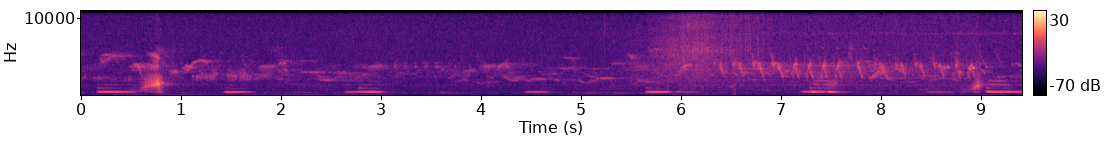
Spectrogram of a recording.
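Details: European fire-bellied toads in a chorus by a forest pond: soft, low, tonal 'oop' notes, each short and level, about seven in ten seconds. Higher bird chirps and a pulsed trill from other frogs, probably pool frogs, are heard in the background.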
